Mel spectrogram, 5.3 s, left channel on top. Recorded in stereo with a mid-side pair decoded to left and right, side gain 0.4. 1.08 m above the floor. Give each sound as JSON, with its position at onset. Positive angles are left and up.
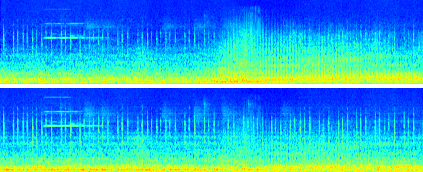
{"t": 0.0, "sound": "a machine running", "azimuth_deg": -60, "distance_m": 4.5}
